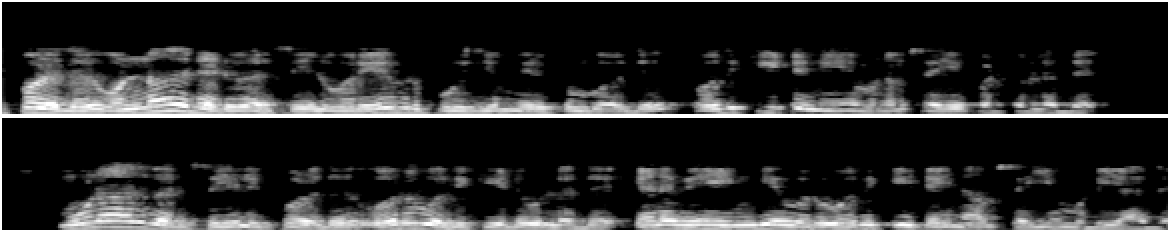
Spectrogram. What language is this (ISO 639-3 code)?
tam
